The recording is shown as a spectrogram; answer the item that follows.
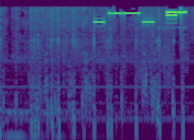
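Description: Electronic outro sound logo: faint regular ticking, then a few short, very high-pitched beeps beginning about a second in.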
